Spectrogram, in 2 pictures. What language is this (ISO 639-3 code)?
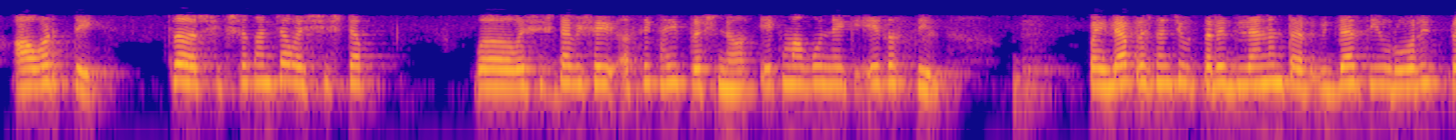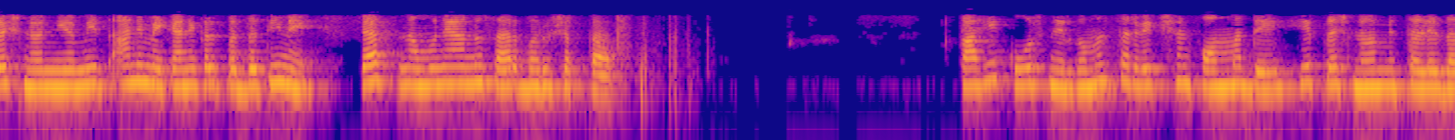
mar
